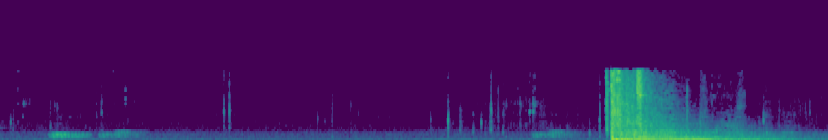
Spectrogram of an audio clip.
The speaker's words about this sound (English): Make sure to compensate for the bullet drop. Bullets drop with gravity. Aim higher to compensate.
